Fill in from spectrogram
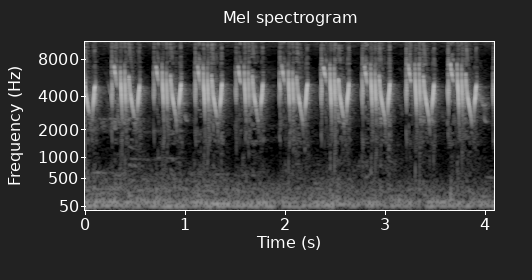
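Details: Bar-winged prinia (ciblek gunung) master recording for teaching birds its 'ngebren' song: high, V-shaped chirp pairs repeated evenly about every 0.4 seconds, loud and clear against a quiet background.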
